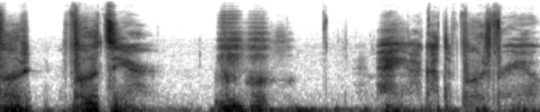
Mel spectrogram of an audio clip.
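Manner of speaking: whisper as small as a mouse. Imitating the other speaker announcing the food: imitating a little-mouse whisper. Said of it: "whispering like a little mouse?".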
